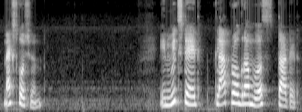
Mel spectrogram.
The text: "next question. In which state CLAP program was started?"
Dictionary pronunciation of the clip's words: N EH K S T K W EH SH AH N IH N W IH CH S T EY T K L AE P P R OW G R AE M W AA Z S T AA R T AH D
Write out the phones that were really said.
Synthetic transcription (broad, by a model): N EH K S T K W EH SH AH N IH N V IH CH S T EY T K L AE B P R OW G R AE M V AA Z S T AA R T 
